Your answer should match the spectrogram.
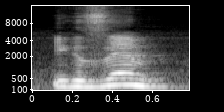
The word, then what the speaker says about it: exam: 그 다음에 zem이거든요. zem의 강세 있죠. 뒤쪽에 강세 있기 때문에 exam 이렇게 됩니다.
